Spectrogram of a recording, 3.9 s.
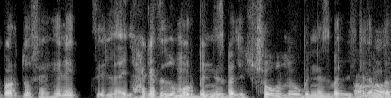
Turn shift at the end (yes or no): yes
